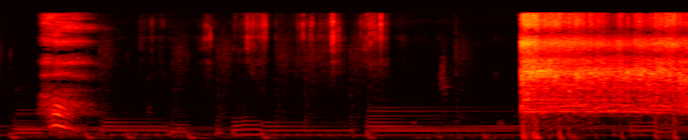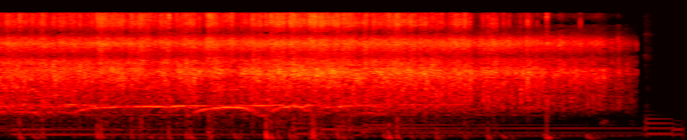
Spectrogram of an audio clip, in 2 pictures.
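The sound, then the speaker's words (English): Applause from a crowd bursts in abruptly partway through and holds as dense, steady clapping for several seconds before easing slightly at the end; scattered lighter sounds come before it. “Round of applause for that nigga there.”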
